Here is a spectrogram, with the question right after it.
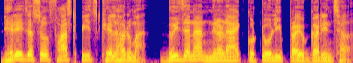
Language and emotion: Nepali, neutral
